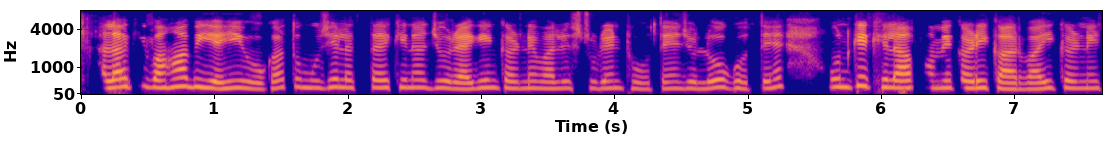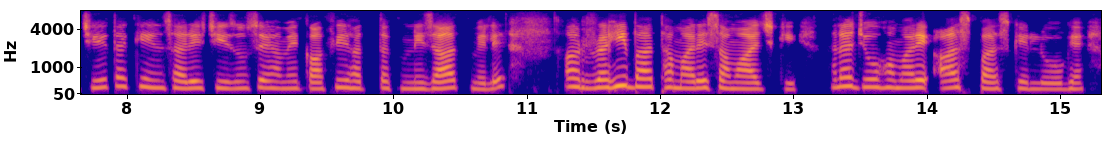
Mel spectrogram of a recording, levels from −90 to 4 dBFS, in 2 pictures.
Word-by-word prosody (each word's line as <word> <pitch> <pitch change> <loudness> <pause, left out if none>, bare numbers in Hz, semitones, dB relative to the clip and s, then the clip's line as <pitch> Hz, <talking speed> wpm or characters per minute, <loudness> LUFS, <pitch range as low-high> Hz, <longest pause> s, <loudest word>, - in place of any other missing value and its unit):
हालाँकि 285 +4 +4
वहाँ 280 +4 +4
भी 285 -2 +4
यही 240 +2 +6
होगा। 240 0 -4
तो 290 - -7
मुझे 260 +1 -4
लगता 265 -1 -4
है 260 - +2
कि 270 - -3
ना 265 0 -2
जो 255 - -2
रैगिंग 245 +3 +3
करने 245 -1 -3
वाले 235 0 -5
स्टूडेंट 245 +1 -5
होते 220 -1 -7
हैं, 235 0 -3
जो 235 0 -6
लोग 250 +3 -3
होते 240 0 -6
हैं 295 +4 -2 0.4
उनके 290 +3 +7
ख़िलाफ़ 260 -3 +4
हमें 255 0 +1
कड़ी 255 0 +4
कार्रवाई 215 +1 +2
करनी 245 -1 -3
चाहिए 260 +1 -1
ताकि 305 -1 -4
इन 260 - -6
सारी 245 -1 -1
चीज़ों 240 -1 -2
से 265 - +1
हमें 240 -1 -5
काफ़ी 225 +4 -2
हद 245 -2 -5
तक 245 -1 -6
निजात 230 +3 +2
मिले। 215 +4 -3 0.5
और 295 -2 0
रही 270 +5 +6
बात 290 -2 0
हमारे 250 -2 0
समाज 225 -4 +2
की, 210 - -6 0.3
है - - -8
ना, 310 +1 +3
जो 280 -1 -2
हमारे 260 0 +5 0.2
आस-पास 235 -4 -1
के 240 - -4
लोग 215 0 -10
हैं, 220 - -2
250 Hz, 210 wpm, -22 LUFS, 235-270 Hz, 0.5 s, उनके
